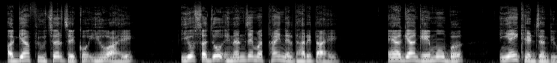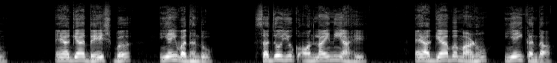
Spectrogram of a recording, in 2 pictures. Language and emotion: Sindhi, neutral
